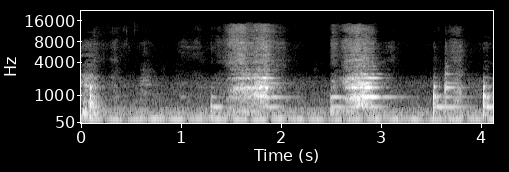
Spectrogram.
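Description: A spatula scraping browned ground beef out of a nonstick frying pan: two rasping scrapes, about a second and a half in and again near three seconds, with sharp taps against the pan that leave it ringing briefly.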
